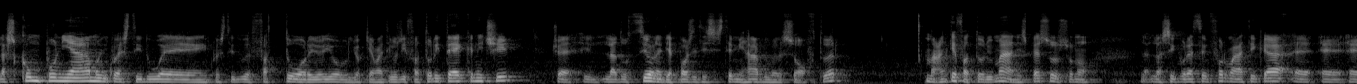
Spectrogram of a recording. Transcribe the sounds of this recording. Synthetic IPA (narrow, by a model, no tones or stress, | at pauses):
laskomponjaːmoiŋkwest̪id̪uːeiŋkwest̪id̪uːefat̪ːoːɾiioʎiɔk̟jamaːt̪ikozifat̪ːoːɾit̪ɛkːnit͡ʃi | t͡ʃoɛilad̪ot̪sːjoːned̪iapːɔːzit̪isi̥st̪ɛːmiɦard̪weɾsɔ̰ft̪wer | maaŋkefat̪ːoːɾiumaːnispesːosoːnola̰lasikuɾet̪sːaiɱformaːt̪ikaɛɛɛ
